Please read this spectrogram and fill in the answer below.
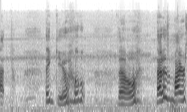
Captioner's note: chuckles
